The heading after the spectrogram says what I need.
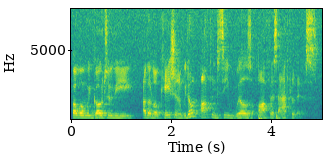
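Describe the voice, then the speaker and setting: A man's voice: a little high, normal speed, a little hiss or hum. Man hosting in an echoey room. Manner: conversational, thinking aloud. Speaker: host of a live table read discussion. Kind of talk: casual panel discussion. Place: live venue with a small studio audience.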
